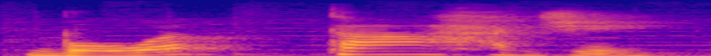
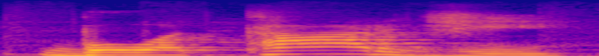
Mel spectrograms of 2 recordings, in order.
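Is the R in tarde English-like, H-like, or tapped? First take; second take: H-like; tapped. First: The R in tarde sounds like an H. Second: The R in tarde is a tapped R.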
